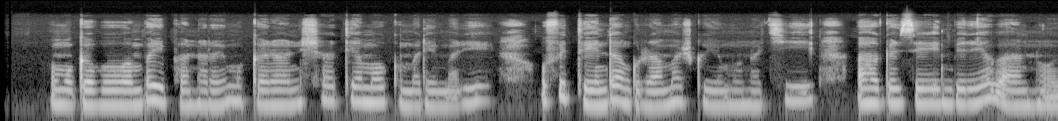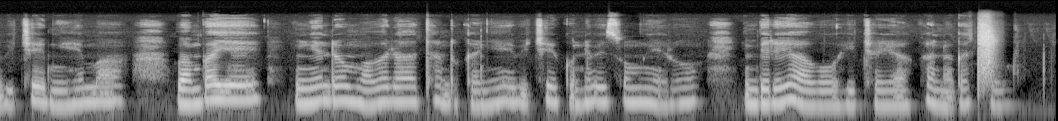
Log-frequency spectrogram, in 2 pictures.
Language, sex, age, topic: Kinyarwanda, female, 18-24, health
